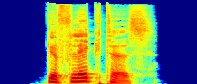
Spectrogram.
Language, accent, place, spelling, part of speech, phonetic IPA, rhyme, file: German, Germany, Berlin, geflecktes, adjective, [ɡəˈflɛktəs], -ɛktəs, De-geflecktes.ogg
- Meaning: strong/mixed nominative/accusative neuter singular of gefleckt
